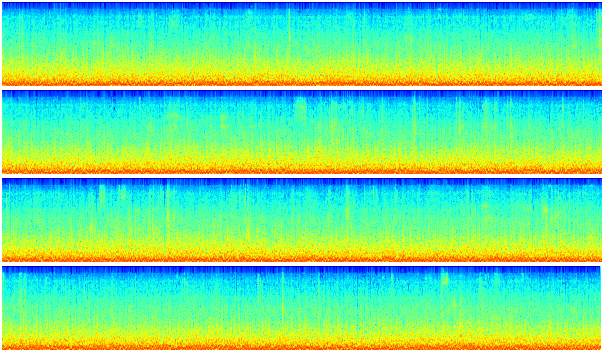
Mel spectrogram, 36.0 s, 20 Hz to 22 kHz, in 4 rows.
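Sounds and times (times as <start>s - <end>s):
jet engine cabin roar: 0.0s - 35.9s.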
